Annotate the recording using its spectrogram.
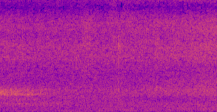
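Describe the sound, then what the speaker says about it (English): The McKenzie River rages past in a dense, constant roar of rushing water, loud and close, with no voices or other sounds breaking through. "See the raging river."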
